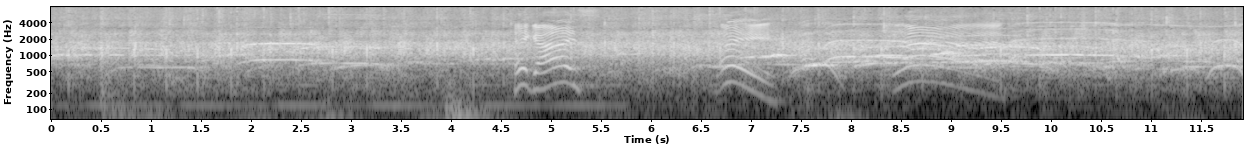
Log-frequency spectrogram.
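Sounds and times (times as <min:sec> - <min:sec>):
crowd cheering and applauding: 0:00.0 - 0:11.9
high whoops and shouts: 0:00.8 - 0:03.3, 0:06.9 - 0:11.9
speech: 0:04.6 - 0:05.5, 0:06.7 - 0:07.8.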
